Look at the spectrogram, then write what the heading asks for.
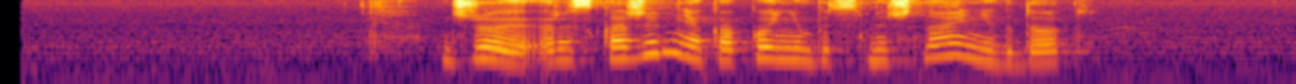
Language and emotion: Russian, neutral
